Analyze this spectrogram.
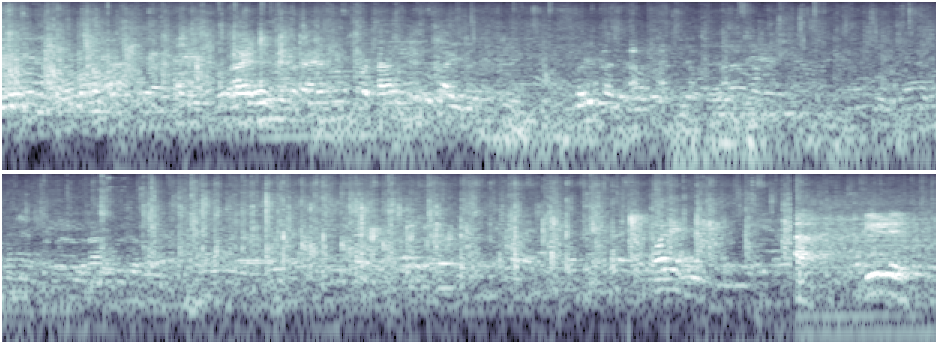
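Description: A man speaks steadily through a microphone over loudspeakers.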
